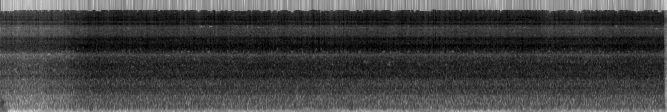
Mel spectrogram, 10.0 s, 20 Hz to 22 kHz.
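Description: Flux-core wire burning in a welding arc from an ARCCAPTAIN MIG145PRO welder on electrode-negative polarity, a steady even crackle. It comes up to full level about a second in.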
